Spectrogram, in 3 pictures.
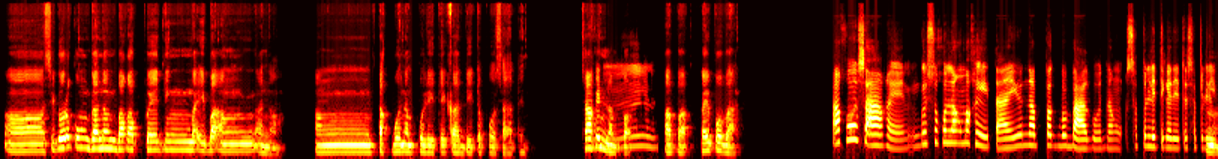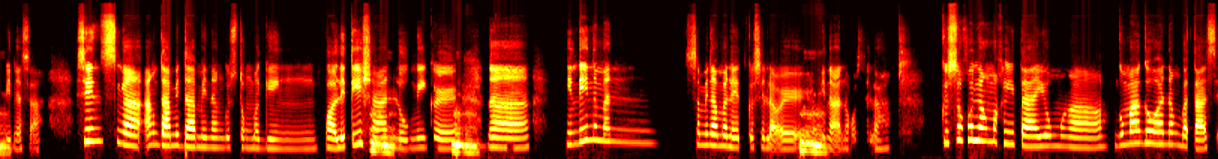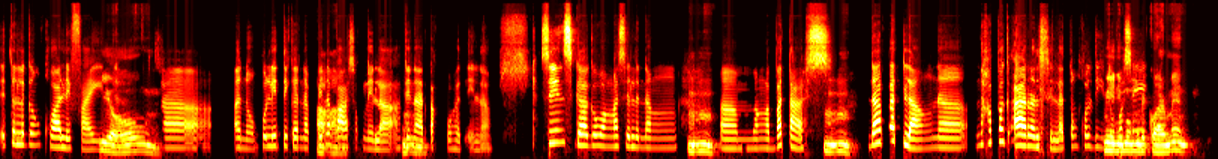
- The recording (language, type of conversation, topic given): Filipino, unstructured, Paano mo gustong magbago ang pulitika sa Pilipinas?
- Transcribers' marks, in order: tapping; "Yon" said as "Yown"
